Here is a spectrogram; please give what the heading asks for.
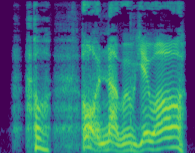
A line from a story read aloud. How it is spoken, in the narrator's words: the man snarls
